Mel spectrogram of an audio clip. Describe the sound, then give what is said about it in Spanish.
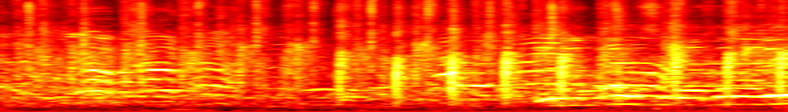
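Audience clapping at a festival of payadores and improvised contrapunto duels. Scattered claps sit softly under a man talking throughout. “un aplauso también a cada uno de los participantes de este evento.”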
